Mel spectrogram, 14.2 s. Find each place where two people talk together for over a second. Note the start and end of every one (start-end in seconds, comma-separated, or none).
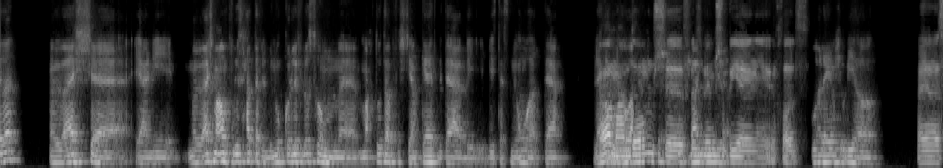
9.0-11.0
